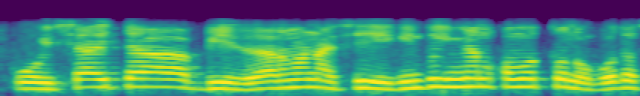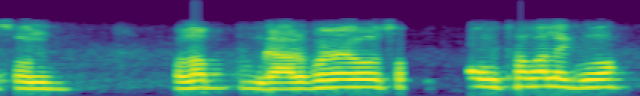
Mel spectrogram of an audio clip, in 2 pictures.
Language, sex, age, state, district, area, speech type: Assamese, male, 18-30, Assam, Nalbari, rural, conversation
